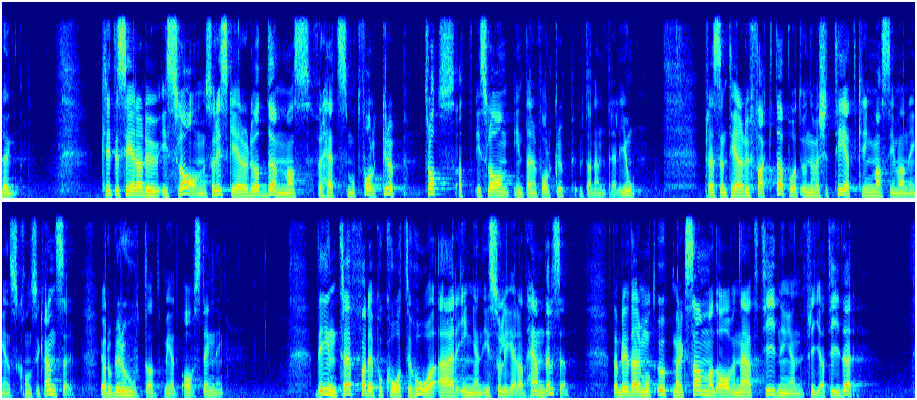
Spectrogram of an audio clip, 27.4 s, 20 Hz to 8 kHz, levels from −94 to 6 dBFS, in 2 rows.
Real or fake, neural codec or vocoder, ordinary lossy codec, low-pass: real; none; none; 7.2 kHz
